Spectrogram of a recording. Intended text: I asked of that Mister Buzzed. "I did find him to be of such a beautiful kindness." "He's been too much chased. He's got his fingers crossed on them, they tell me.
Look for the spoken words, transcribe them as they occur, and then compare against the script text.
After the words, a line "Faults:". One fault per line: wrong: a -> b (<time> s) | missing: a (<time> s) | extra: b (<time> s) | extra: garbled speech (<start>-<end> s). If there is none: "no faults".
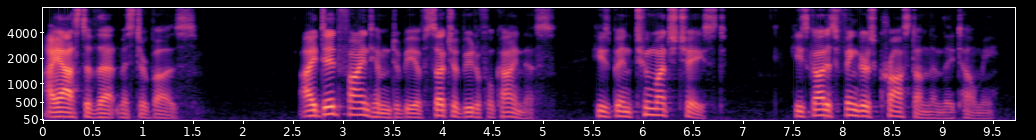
I asked of that Mister Buzz. "I did find him to be of such a beautiful kindness." "He's been too much chased. He's got his fingers crossed on them, they tell me.
Faults:
wrong: Buzzed -> Buzz (1.1 s)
